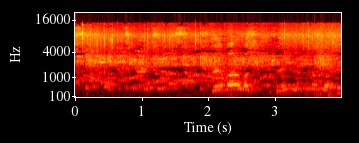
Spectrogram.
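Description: People's voices talking and calling out, loudest about halfway through, over quieter background music.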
